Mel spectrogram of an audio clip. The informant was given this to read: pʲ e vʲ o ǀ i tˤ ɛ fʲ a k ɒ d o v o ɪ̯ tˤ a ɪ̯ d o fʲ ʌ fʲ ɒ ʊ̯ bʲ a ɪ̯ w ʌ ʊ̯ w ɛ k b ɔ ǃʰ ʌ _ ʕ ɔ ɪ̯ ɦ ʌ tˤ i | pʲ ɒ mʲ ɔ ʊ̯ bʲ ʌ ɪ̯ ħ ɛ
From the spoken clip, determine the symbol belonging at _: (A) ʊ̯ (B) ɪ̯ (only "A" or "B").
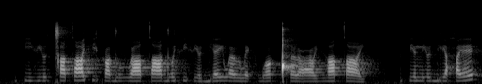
A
